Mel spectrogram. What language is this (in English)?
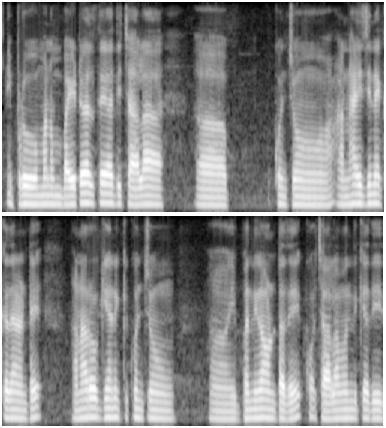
Telugu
